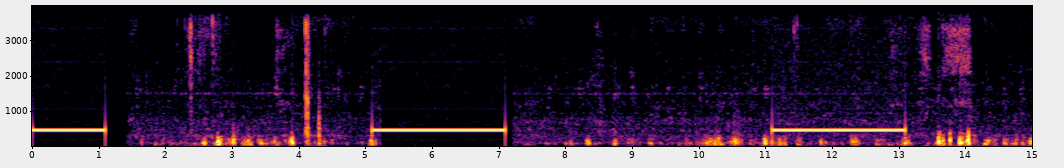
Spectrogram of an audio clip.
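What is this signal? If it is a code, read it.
Ringback tone (North America), 440 + 480 Hz.
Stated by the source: Outbound business telephone call from Rick of Simply a Message.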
